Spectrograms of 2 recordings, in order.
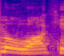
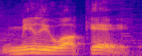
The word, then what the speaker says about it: Milwaukee: Milwaukee.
